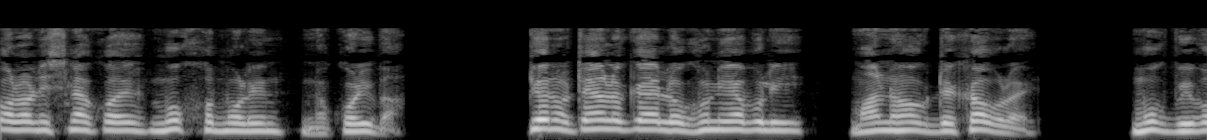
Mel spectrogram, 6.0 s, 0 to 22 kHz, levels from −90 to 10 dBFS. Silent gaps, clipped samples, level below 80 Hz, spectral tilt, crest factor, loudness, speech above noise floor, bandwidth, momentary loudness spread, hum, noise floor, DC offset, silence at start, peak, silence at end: 2.04-2.63 s, 4.12-4.23 s, 5.21-5.63 s; under 0.1%; -74 dBFS; -7 dB/octave; 16 dB; -19 LUFS; over 73 dB; 11 kHz; 8 LU; none; under -90 dBFS; under 0.1%; 0 s; -2 dBFS; 0 s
